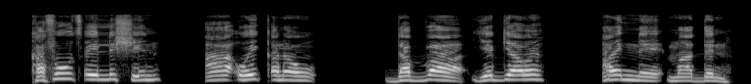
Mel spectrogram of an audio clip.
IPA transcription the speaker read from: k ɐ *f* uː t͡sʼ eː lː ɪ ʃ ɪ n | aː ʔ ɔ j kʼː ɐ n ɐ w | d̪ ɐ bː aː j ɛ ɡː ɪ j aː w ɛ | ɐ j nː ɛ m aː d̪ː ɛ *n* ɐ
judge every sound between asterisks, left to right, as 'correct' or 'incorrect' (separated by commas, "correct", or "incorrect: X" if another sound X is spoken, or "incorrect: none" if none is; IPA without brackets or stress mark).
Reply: correct, incorrect: nː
